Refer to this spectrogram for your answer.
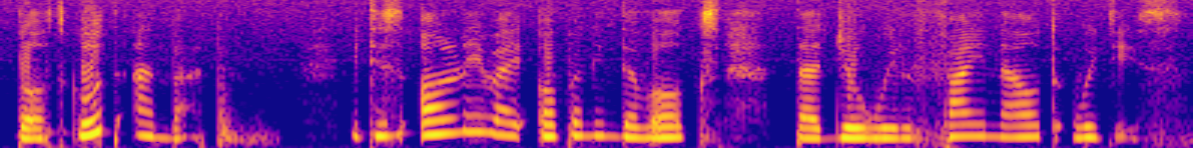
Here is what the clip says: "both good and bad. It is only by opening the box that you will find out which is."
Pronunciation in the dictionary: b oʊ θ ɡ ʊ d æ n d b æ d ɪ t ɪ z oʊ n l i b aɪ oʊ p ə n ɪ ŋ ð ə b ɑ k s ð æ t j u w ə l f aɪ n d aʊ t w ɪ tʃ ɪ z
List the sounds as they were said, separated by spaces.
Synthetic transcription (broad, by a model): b oʊ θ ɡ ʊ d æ n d b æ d ɪ t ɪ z oʊ n l i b aɪ oʊ p ə n ɪ ŋ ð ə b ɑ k s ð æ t j u w ə l f aɪ n d aʊ t w ɪ tʃ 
